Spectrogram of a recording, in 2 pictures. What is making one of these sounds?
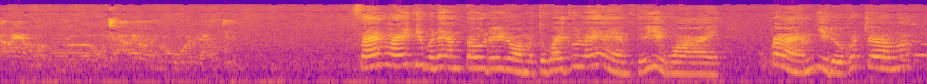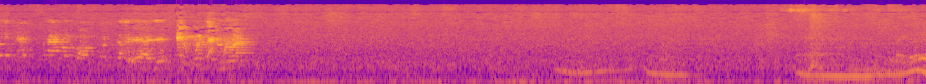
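A young woman talks close by with animation, speaking into a phone.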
